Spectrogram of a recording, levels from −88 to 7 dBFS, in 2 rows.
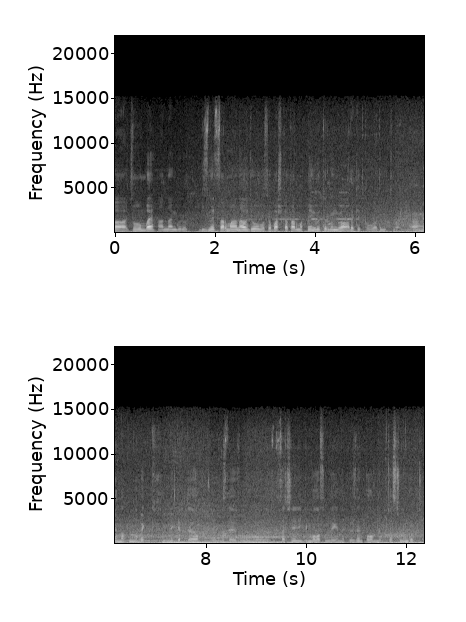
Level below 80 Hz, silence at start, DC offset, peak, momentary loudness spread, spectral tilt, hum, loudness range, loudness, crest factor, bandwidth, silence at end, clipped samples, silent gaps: -28 dBFS; 0 s; under 0.1%; -4 dBFS; 10 LU; -6 dB/octave; none; 3 LU; -23 LUFS; 16 dB; 15 kHz; 0 s; under 0.1%; none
